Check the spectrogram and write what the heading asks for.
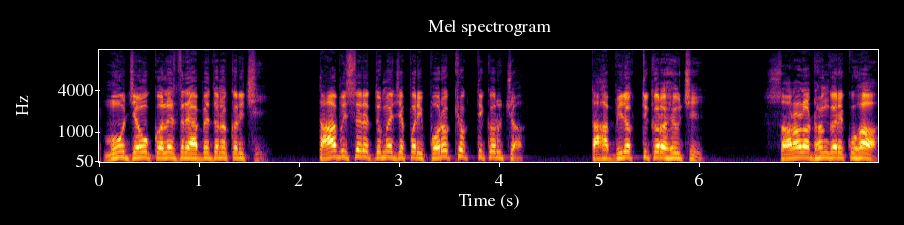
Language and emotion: Odia, angry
